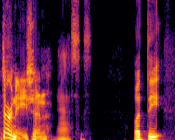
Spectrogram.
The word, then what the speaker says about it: Darnassus: Darnassus. But the The emphasis in Darnassus is on the second syllable, so I put the emphasis on the second syllable when I say Darnasian.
